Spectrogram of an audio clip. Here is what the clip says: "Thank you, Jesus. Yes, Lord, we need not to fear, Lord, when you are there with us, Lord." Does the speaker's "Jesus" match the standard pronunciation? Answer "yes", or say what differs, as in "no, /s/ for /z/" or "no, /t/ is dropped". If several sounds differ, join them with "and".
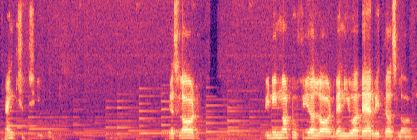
no, /tʃ/ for /dʒ/ and /s/ is dropped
